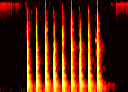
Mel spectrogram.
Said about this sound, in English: That soft knock came again.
